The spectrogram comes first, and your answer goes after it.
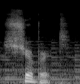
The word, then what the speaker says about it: sherbet: For instance, you may have heard some English speakers add an epithetic R to the word sherbet, pronouncing it sherbet.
